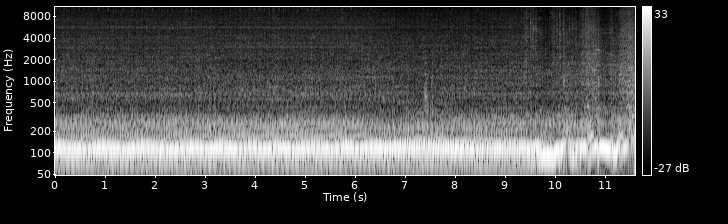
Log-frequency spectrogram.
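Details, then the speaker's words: Old truck V8 parked for months, started without touching the throttle; loud lumpy loping idle with shake, then a throttle blip, a cylinder dropping out. Owner suspects a rear cylinder is down; cause not confirmed. "yeah yeah so you hear that we're gonna be we're gonna be we're gonna be we got a cylinder that's down it's looking like it might be this one in the back here"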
